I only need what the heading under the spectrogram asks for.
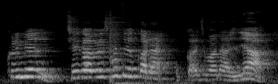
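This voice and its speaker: A woman's voice: high-pitched, expressive, unhurried, reverberant. A woman pastor lecturing on scripture with emphasis, repeating key phrases as she stresses them. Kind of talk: sermon lecture on prophecy.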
